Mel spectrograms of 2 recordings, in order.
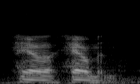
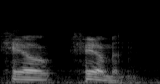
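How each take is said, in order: No difference in how they are said.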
